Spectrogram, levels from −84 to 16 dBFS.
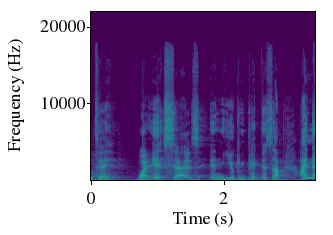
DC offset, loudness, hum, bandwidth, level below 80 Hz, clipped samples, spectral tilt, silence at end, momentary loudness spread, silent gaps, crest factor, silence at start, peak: under 0.1%; -33 LUFS; none; 18 kHz; -58 dBFS; under 0.1%; -3 dB/octave; 0 s; 8 LU; none; 24 dB; 0 s; -10 dBFS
